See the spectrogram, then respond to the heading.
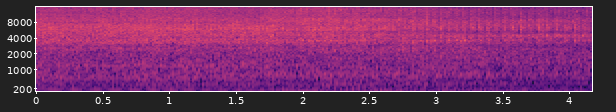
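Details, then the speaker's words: Kohler Magnum M18 twin on a test stand after complete service, warmed up, low idle set about 1200 rpm, 45 psi oil pressure: steady even idle, no misses, knocks or hunting; normal idle. "okay she's all warmed up i had a little raw fuel on the exhaust there right now we've got our idle idle set at about 1200."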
